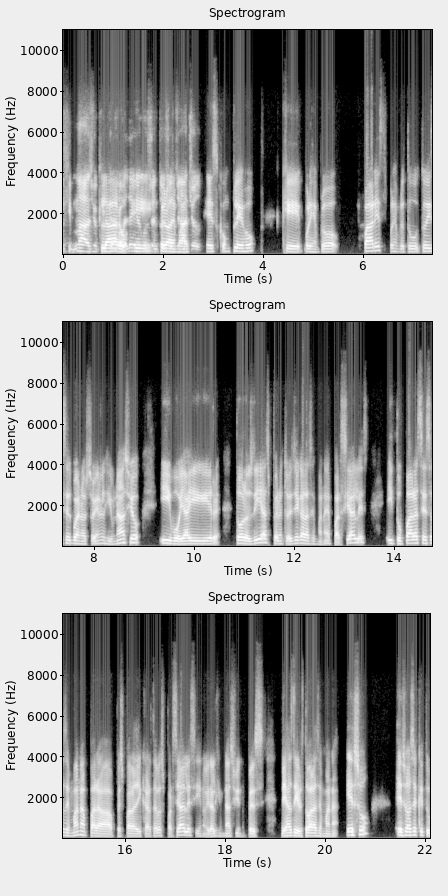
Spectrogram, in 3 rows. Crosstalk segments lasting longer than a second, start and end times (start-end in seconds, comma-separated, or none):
0.7-2.8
